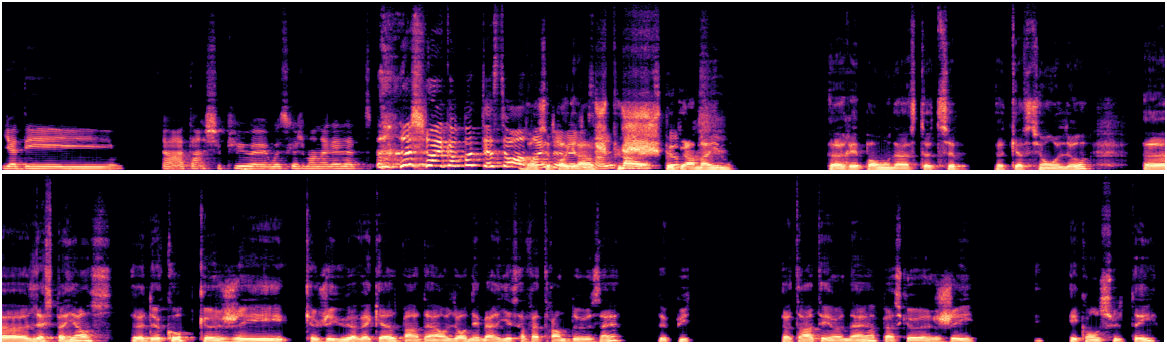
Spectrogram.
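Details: Adult man in his thirties who stutters; stuttering.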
